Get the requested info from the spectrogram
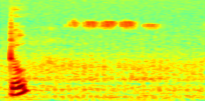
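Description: A single short spoken word, then low background hiss with a faint insect chirp of about five quick high-pitched pulses near the middle.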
